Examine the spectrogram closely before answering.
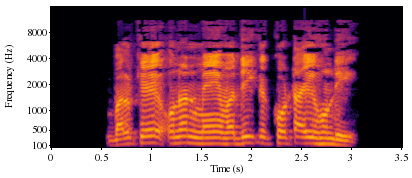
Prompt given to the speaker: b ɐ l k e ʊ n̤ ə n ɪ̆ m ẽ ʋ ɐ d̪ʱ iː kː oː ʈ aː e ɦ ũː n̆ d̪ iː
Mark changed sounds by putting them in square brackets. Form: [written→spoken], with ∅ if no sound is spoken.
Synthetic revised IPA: b ɐ l k e ʊ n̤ ə n ɪ̆ m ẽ ʋ ɐ d̪ʱ iː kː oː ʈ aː [e→i] ɦ ũː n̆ d̪ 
